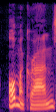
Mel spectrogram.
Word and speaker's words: omicron: Omicron sounds like the O in omelet. Others will pronounce it as the O in obey, as in modern Greek.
